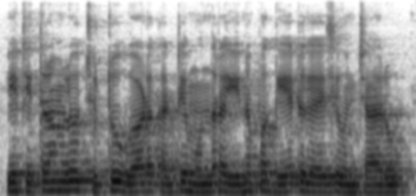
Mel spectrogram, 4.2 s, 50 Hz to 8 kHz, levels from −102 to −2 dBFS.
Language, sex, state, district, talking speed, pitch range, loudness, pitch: Telugu, male, Telangana, Hyderabad, 145 wpm, 115-130 Hz, -13 LUFS, 120 Hz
